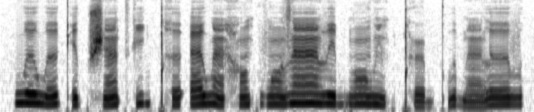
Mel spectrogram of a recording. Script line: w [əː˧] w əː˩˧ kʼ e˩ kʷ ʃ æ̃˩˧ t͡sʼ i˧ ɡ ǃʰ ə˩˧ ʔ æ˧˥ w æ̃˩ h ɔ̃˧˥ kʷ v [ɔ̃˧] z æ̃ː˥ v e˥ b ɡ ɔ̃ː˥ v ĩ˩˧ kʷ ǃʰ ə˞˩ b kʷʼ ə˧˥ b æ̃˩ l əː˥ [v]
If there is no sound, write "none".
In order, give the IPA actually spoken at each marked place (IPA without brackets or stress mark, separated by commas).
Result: əː˧, ɔ̃˧, v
